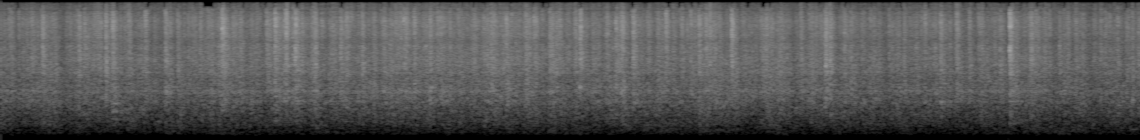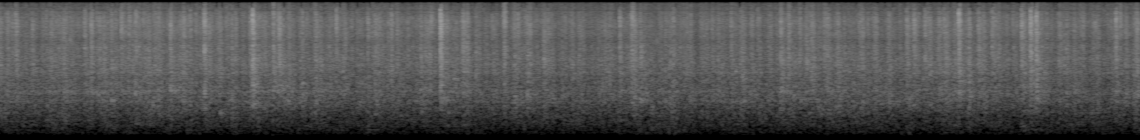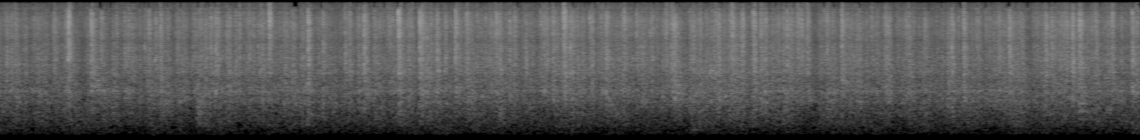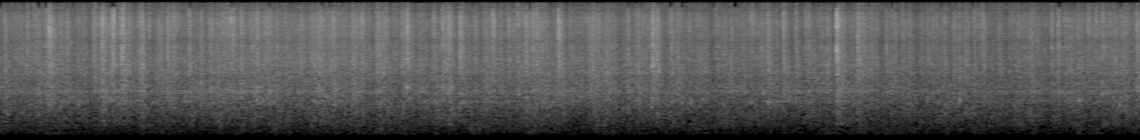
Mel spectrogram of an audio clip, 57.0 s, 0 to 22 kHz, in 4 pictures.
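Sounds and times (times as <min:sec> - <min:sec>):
rain on a tin roof: 0:00.0 - 0:57.0.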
